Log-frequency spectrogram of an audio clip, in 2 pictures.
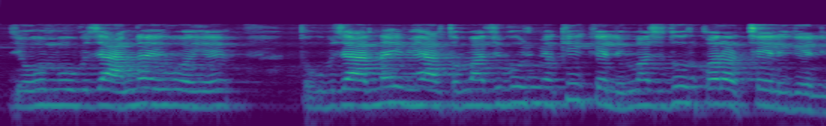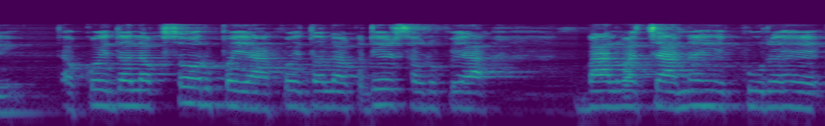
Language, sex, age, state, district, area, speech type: Maithili, female, 45-60, Bihar, Samastipur, rural, spontaneous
